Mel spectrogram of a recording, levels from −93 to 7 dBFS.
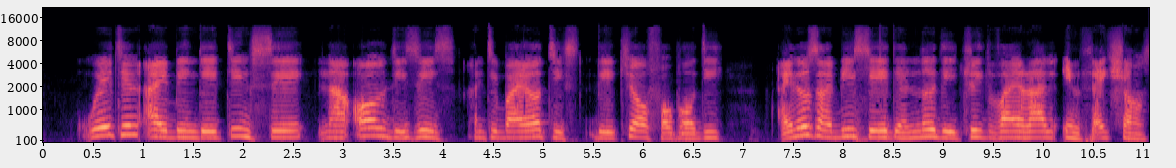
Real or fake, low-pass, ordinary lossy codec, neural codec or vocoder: fake; 14.4 kHz; AAC, 32 kbps; codec, 32 kHz, 1.9 kbps, SNAC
